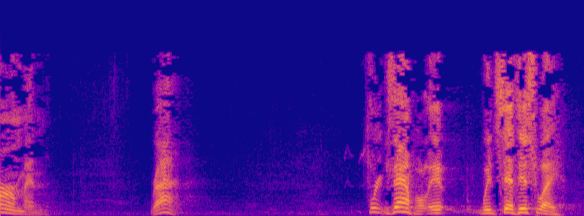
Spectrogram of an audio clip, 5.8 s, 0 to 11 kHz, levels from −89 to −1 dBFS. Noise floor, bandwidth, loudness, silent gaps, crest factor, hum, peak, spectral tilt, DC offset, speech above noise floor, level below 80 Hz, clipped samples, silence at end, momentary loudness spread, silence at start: -64 dBFS; 8.8 kHz; -22 LUFS; none; 22 dB; none; -4 dBFS; -2.5 dB/octave; under 0.1%; 42 dB; -68 dBFS; under 0.1%; 0.2 s; 16 LU; 0 s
